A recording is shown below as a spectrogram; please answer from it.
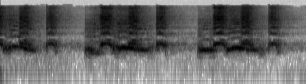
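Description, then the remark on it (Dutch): Common cranes call in loud, trumpeting bursts, three rolling volleys of bugling notes in quick succession, clear with no voices over them. “Bij de vogelkijkhut, bij het Vogeloorveen, kun je de kraanvogels zien.”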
